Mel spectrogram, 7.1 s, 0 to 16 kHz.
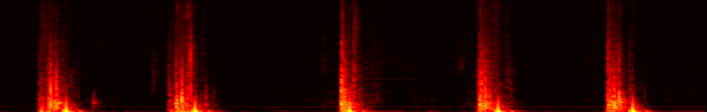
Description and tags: Falling body on floor, layered (pants filled with shoes + heavy stone), AKG2006 + Audacity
